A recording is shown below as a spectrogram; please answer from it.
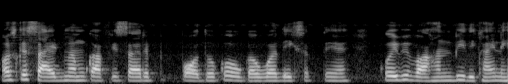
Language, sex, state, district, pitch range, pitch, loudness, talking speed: Hindi, female, Uttarakhand, Uttarkashi, 175-185 Hz, 175 Hz, -19 LUFS, 245 wpm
